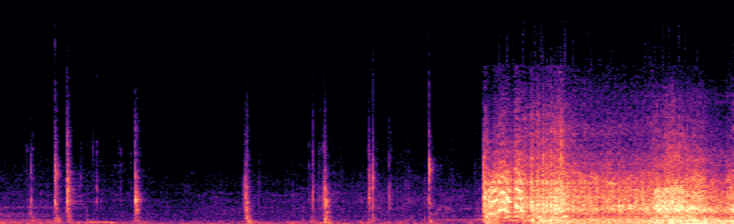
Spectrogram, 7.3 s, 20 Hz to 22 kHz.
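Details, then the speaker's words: Land Rover Discovery 2000 after in-tank fuel pump and fuel filter replacement, fuel system primed: a few scattered clicks, then the engine catches and settles into a steady, even run with no misses; normal start and idle. "[Music] off running that's um solved it we should see I get a blast that's how it goes but I think that's all right getting nicely"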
